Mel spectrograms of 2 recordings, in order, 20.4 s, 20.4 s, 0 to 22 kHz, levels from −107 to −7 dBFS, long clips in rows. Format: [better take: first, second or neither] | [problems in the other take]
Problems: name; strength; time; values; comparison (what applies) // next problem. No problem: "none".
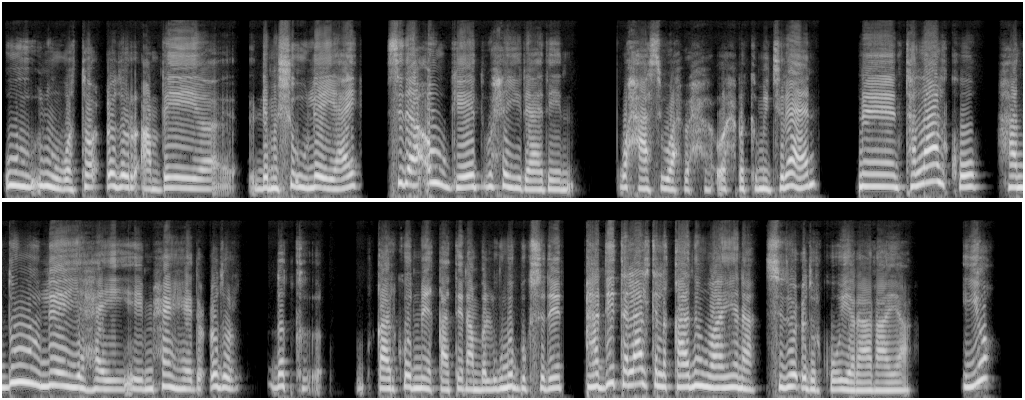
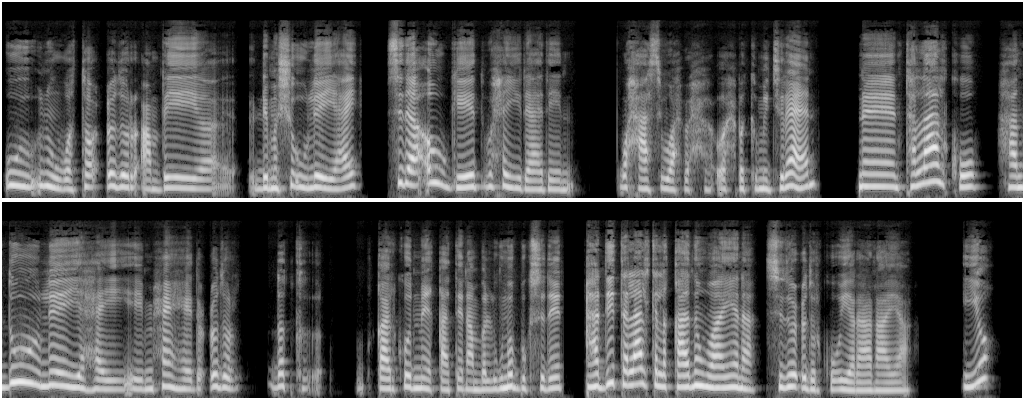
second | distortion; slight; 10 dB below the speech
